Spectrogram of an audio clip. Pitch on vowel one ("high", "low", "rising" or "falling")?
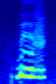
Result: falling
